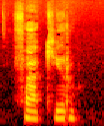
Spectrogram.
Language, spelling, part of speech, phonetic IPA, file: Polish, fakir, noun, [ˈfacir], LL-Q809 (pol)-fakir.wav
